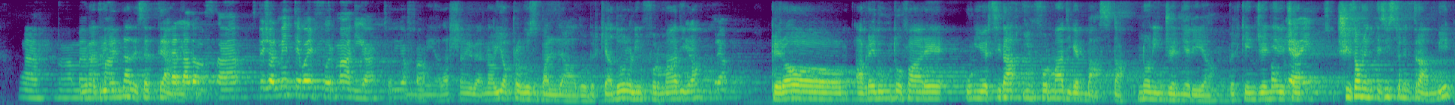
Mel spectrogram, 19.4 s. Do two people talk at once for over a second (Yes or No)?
No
